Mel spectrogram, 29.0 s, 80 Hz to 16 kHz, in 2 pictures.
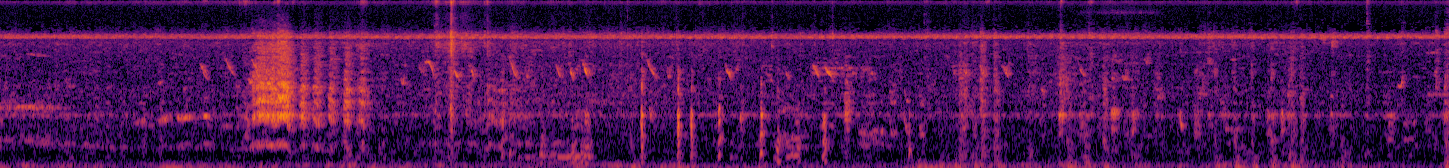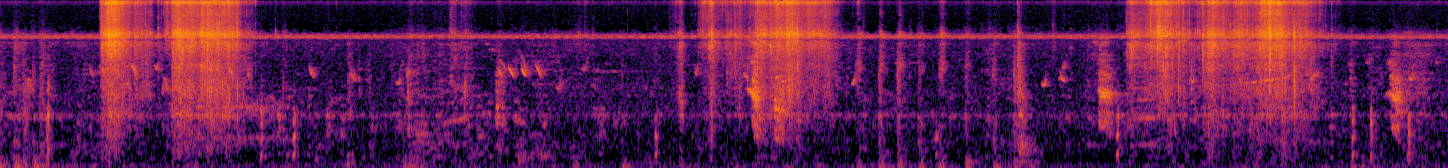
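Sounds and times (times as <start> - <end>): chickens clucking: 0.2 - 28.9
rustling noise: 15.5 - 17.1, 21.2 - 23.0, 25.7 - 27.9.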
